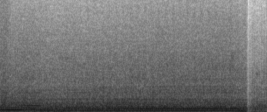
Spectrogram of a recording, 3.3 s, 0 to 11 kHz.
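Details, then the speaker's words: Old Fiat-Allis bulldozer, roughly D6/D7 size, six-cylinder diesel, probably not turbocharged, sat in the bush for years; holds a steady high-speed even drone at full throttle, then shuts off abruptly; normal running after long storage. "well how's that she's actually running how good is that after all these years of sitting"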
